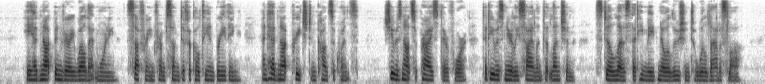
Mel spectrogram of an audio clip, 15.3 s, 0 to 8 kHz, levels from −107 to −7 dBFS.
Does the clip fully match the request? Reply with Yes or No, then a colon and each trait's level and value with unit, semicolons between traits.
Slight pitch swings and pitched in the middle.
Yes: narrow, 2.1 semitones; medium, 155 Hz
